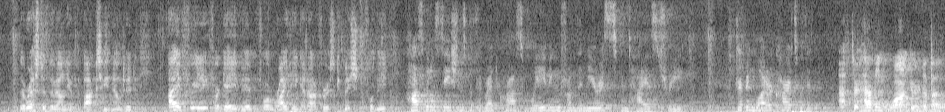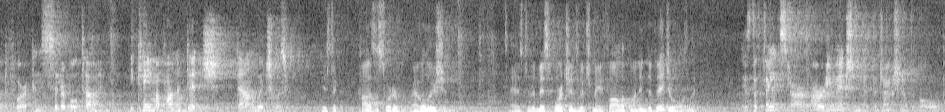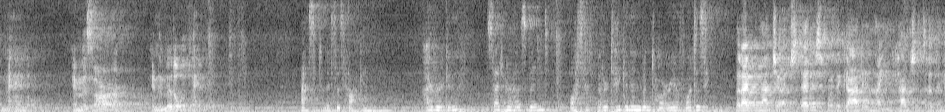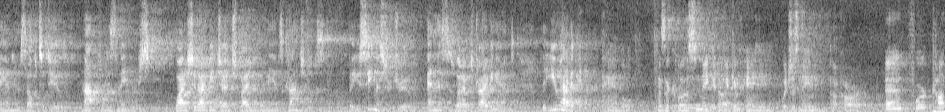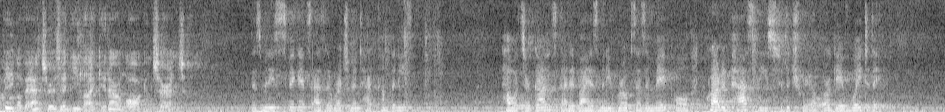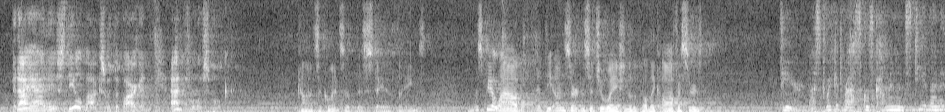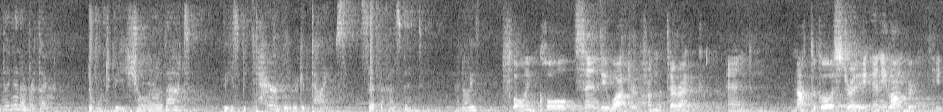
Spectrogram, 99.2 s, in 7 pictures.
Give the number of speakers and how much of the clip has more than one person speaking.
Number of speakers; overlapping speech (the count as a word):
seven, no overlap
